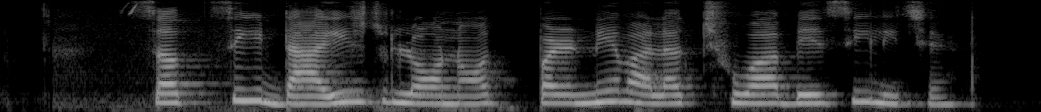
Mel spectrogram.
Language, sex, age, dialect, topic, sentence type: Magahi, female, 18-24, Northeastern/Surjapuri, banking, statement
